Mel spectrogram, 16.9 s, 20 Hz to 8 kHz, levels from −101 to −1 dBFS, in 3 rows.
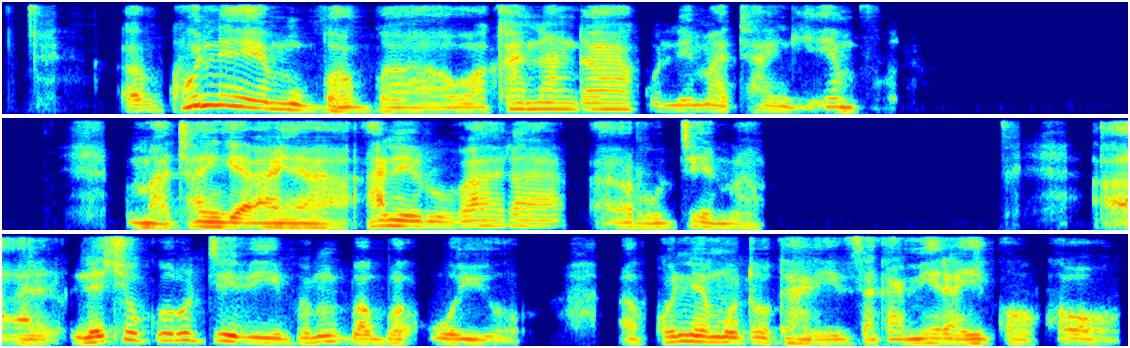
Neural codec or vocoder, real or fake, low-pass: codec, 24 kHz, 3 kbps, HILCodec; fake; 7.2 kHz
